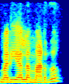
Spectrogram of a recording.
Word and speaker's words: Maria Lamardo: it comes from sure so my name is maria lamardo i am originally from venezuela though i do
